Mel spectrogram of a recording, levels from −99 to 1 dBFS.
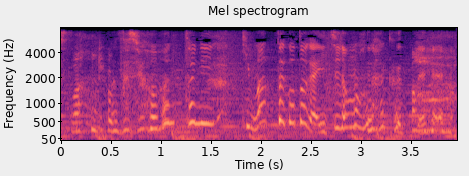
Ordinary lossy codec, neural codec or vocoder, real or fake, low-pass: none; none; real; 7.2 kHz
